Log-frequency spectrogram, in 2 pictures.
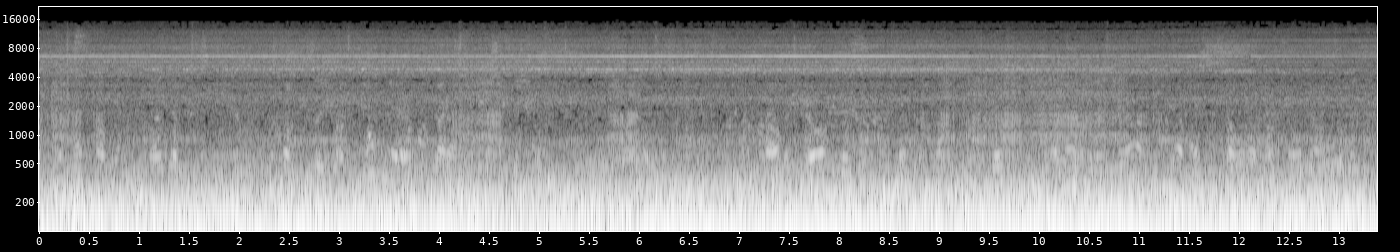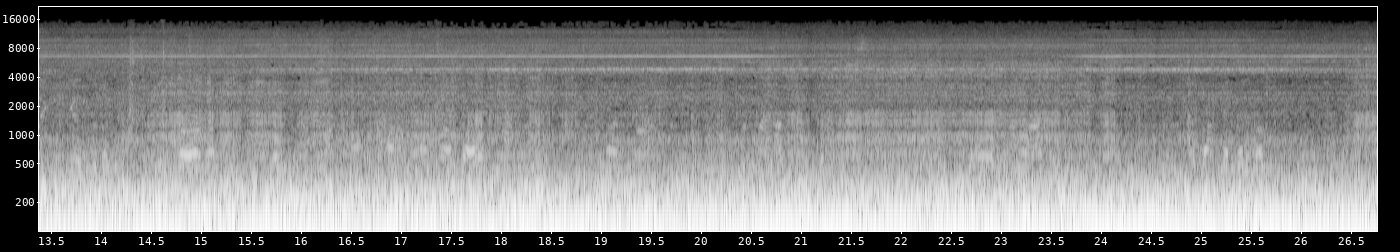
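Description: A propeller engine drones loudly and steadily up close, heard from inside a cabin.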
